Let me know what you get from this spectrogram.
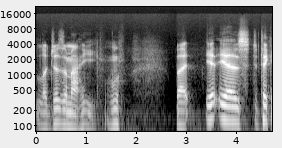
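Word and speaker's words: λογίζομαι: There's a Greek word here, logizomai, it's how it's pronounced, logizomai.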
